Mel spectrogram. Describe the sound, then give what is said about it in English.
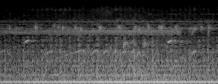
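A jungle ambience sound effect: a little frog's repeated high chirping calls over the steady, low droning hum of a boat engine, with a constant bed of natural ambience and no talking. “I didn't realise the sound effect has like a bit of a motor engine at the start of it.”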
